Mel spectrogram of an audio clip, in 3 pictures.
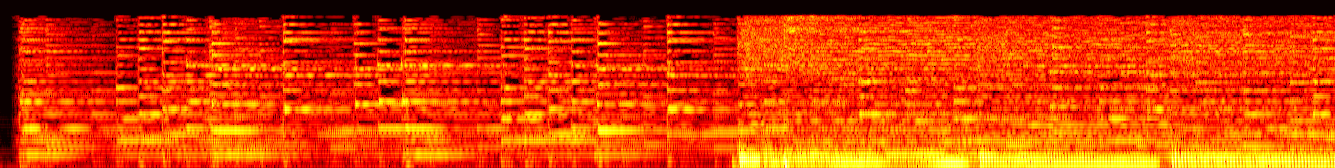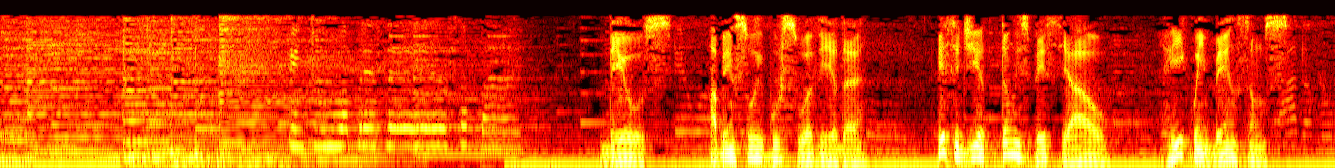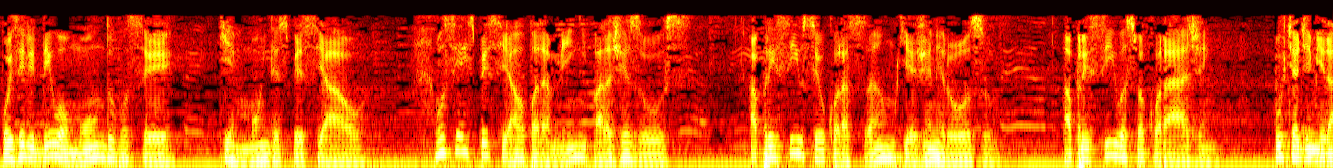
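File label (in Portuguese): NEUTRO Masculino, Aniversários Evangelico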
